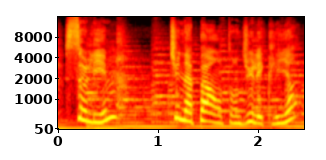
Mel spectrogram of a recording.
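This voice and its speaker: A woman playing a welcoming but fretful innkeeper mother in a French cartoon, gently scolding and apologetic. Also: high-pitched, lively intonation, normal speed. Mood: mild reproach. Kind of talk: French animated series dubbing. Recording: music behind the voice.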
